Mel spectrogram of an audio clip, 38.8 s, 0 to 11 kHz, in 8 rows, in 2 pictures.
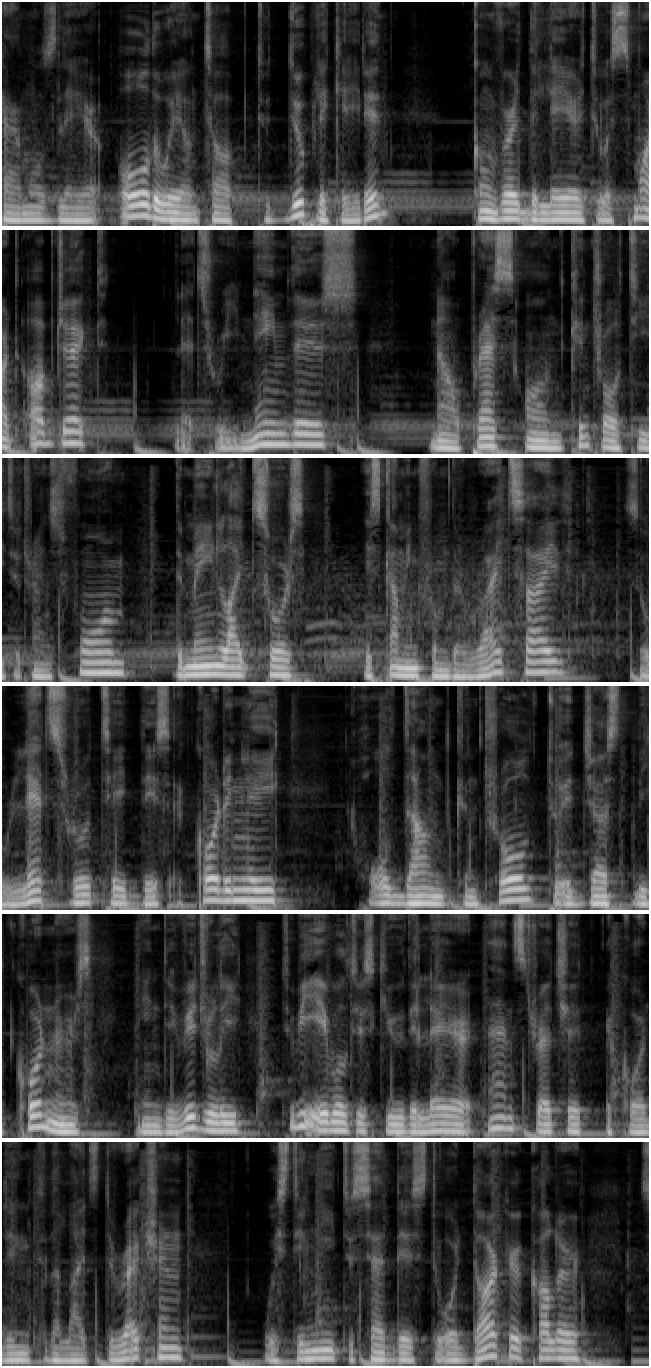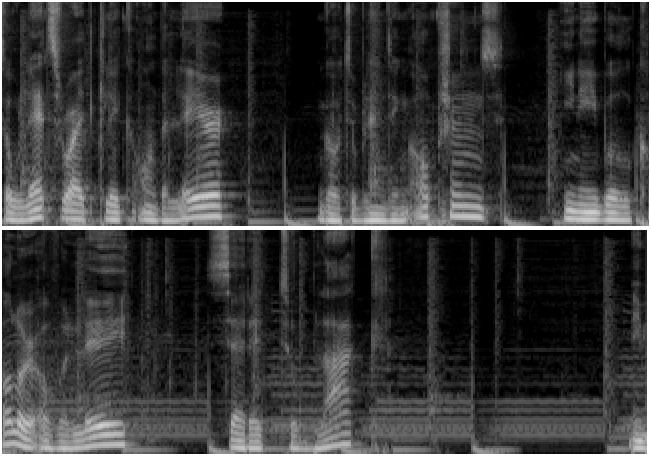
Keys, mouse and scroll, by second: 1.3 alt+click, 9.4 ctrl+t, 17.1 alt+scroll up 2, 17.7-19.1 middle drag, 17.7 alt+scroll, 19.3 ctrl+click, 21.5 ctrl+click, 22.0 ctrl+click, 25.6-27.4 ctrl+drag.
